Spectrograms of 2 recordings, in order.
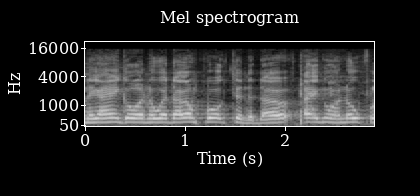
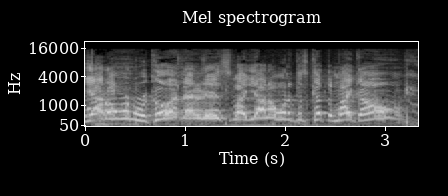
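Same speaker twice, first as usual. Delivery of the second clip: mock shout; 8 semitones higher than usual. S0 mocks being asked to record.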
